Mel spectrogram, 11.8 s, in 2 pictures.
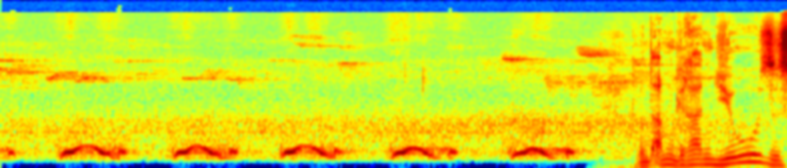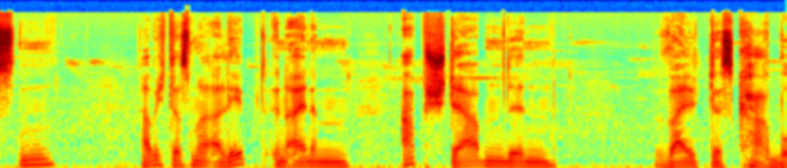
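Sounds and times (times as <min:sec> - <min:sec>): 
stock dove cooing: 0:00.0 - 0:05.8
faint bird sounds: 0:00.0 - 0:11.8
speech: 0:04.8 - 0:10.2, 0:10.8 - 0:11.8.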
